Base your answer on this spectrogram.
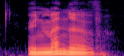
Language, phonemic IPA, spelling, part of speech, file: French, /ma.nœvʁ/, manœuvre, noun / verb, Fr-manœuvre.ogg
- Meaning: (noun) 1. move, movement 2. operation, manoeuvre 3. manoeuvres 4. labourer; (verb) inflection of manœuvrer: first/third-person singular present indicative/subjunctive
